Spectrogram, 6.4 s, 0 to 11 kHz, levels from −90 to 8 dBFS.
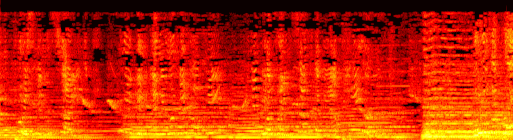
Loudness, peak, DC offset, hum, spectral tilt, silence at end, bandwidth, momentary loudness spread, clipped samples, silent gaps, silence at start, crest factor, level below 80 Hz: -16 LUFS; 0 dBFS; under 0.1%; none; -4.5 dB/octave; 0 s; 10.5 kHz; 12 LU; under 0.1%; none; 0 s; 16 dB; -40 dBFS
